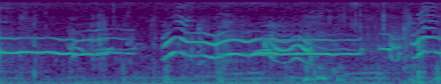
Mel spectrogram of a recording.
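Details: A Chihuahua, one and a half years old, whelping her first litter indoors: a steady high whine breaks into wobbling, rising and falling squeals, then short sharp squeaks follow.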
